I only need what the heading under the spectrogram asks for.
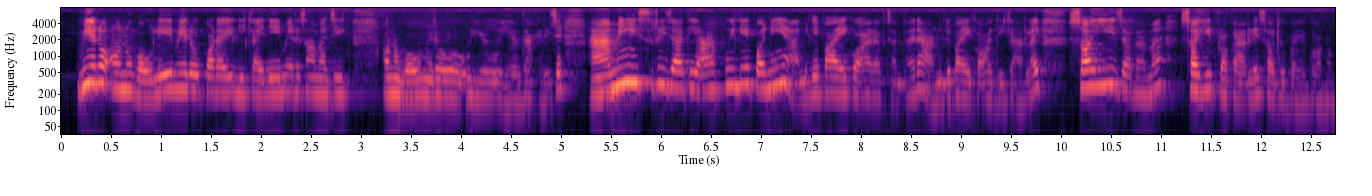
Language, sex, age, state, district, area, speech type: Nepali, female, 30-45, West Bengal, Kalimpong, rural, spontaneous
